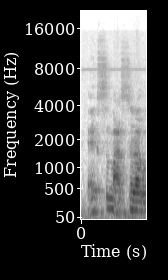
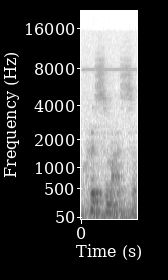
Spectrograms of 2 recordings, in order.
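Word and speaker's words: Xmas: 그러니까 이것은 사실은 엑스마스라고 읽으면 안 되고 같은 표시입니다. 크리스마스 이렇게 읽어야 옳은 이야기입니다.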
